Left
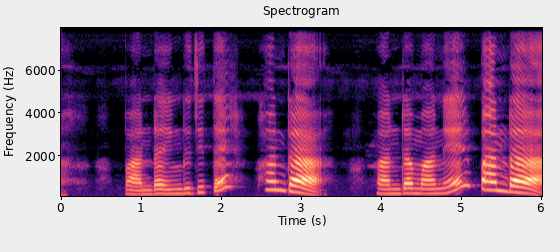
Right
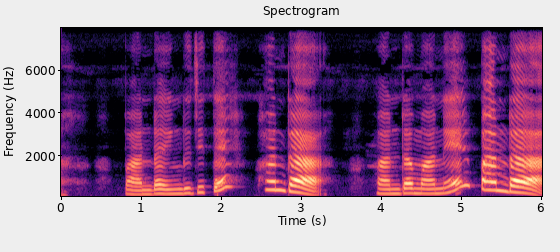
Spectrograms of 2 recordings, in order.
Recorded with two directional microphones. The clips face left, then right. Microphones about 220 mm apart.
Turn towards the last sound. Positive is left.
turn(degrees=-25)  # may be behind; listen again after turning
